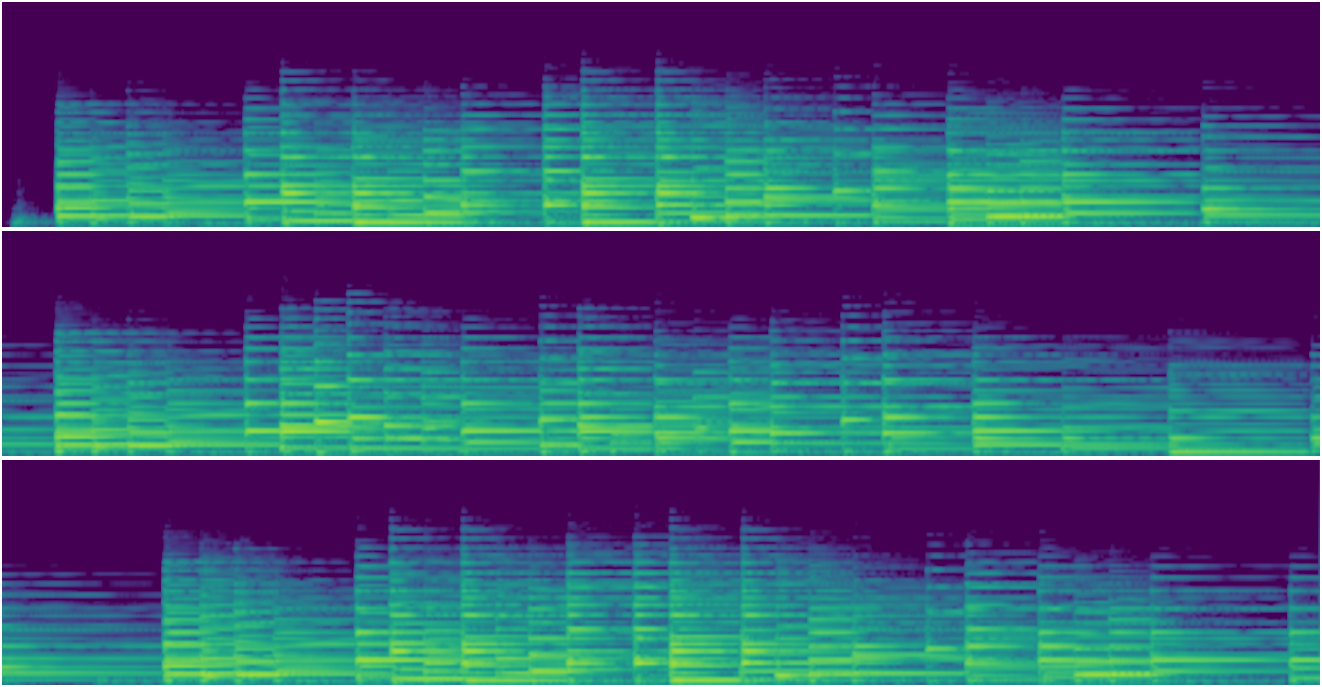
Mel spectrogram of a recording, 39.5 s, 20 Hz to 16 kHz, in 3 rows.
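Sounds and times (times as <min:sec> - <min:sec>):
old black grand piano: 0:00.5 - 0:39.5.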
